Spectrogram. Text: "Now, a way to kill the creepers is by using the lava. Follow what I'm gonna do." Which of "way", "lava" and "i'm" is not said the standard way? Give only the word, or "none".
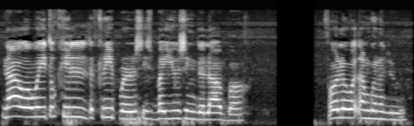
lava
